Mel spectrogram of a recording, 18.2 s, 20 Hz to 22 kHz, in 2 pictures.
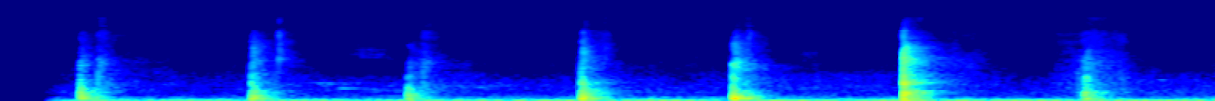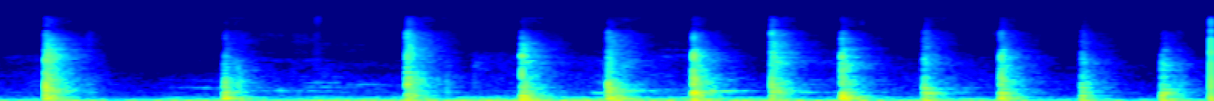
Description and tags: Slow walking to build action before an event. Spring MMP 100 class.
pace, walk, Slow, footsteps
